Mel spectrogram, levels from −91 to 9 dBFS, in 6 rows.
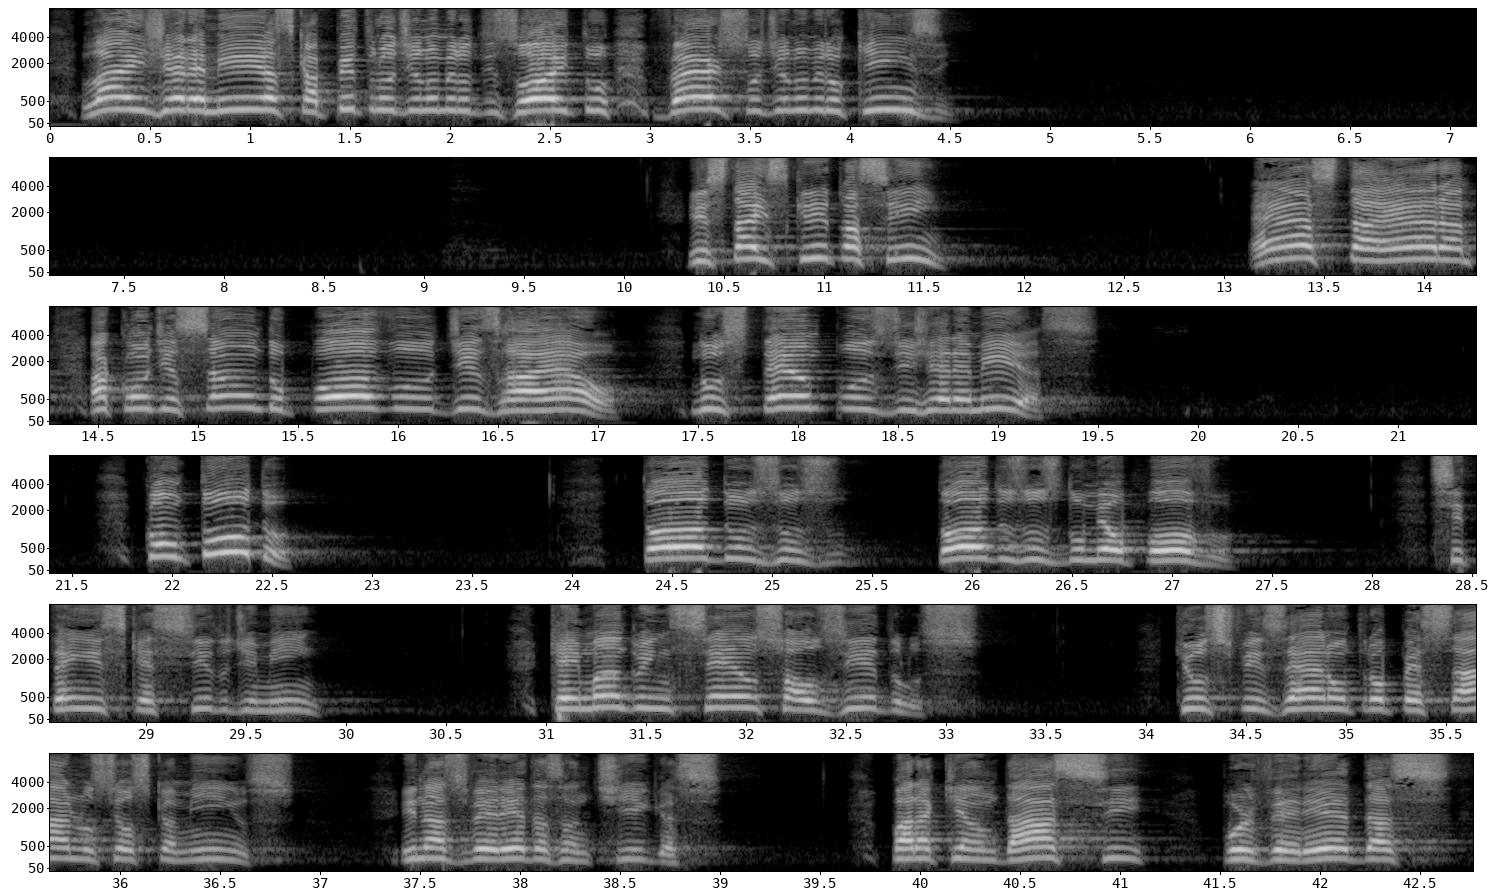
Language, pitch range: Portuguese, 225-295 Hz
